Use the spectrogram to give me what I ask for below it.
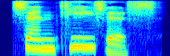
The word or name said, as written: centesis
